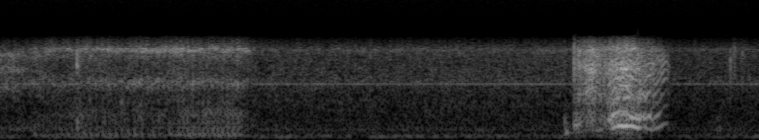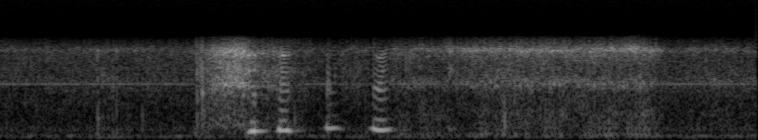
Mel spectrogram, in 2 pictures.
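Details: Woman snoring: rough, irregular snoring noises with snorting bursts over a steady background hum.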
